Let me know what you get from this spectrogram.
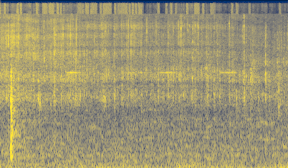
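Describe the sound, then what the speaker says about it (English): Saltfish frying in an oiled pan for Caribbean fried saltfish, a faint, steady sizzle and crackle running evenly throughout with one brief sharper pop near the start, no talking. "Get your oil in, and we're going to let this fry in your pan"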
